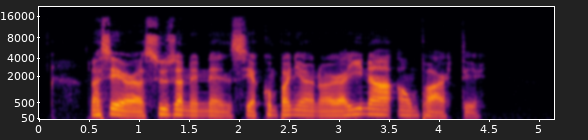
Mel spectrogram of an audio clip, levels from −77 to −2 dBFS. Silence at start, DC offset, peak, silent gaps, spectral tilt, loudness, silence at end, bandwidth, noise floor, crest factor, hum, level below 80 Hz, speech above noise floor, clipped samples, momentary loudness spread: 0.55 s; under 0.1%; -4 dBFS; none; -3.5 dB/octave; -21 LUFS; 0.75 s; 16.5 kHz; -69 dBFS; 20 dB; none; -52 dBFS; 47 dB; under 0.1%; 10 LU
